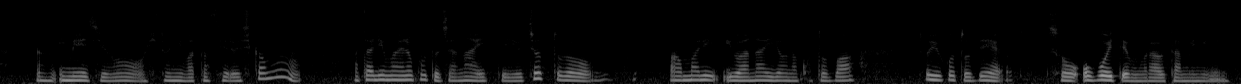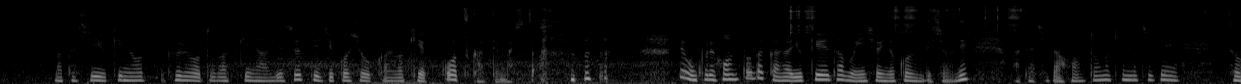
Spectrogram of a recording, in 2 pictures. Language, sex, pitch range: Japanese, female, 160-205 Hz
